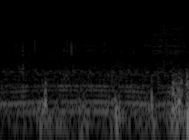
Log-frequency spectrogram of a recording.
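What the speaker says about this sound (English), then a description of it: "Finally, two-step is installed on the Nissan GTR Godzilla." A Nissan Skyline GT-R holding at the limiter on its two-step anti-lag launch control: a steady, deep engine drone nearby, broken by a few short, sharp pops and crackles.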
